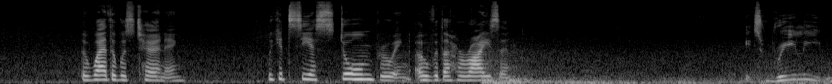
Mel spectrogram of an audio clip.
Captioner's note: storm approaching; deean. rain falls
